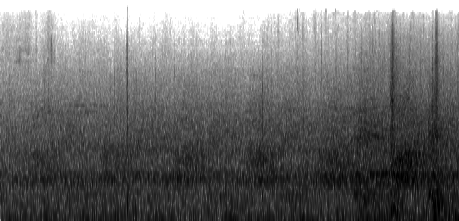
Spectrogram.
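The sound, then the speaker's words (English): A dense arena crowd murmurs and buzzes continuously as the lights go out, the noise swelling steadily louder toward a roar, with a few sharp cries and whistles cutting through near the end. “The buzz is building toward a roaring crescendo.”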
